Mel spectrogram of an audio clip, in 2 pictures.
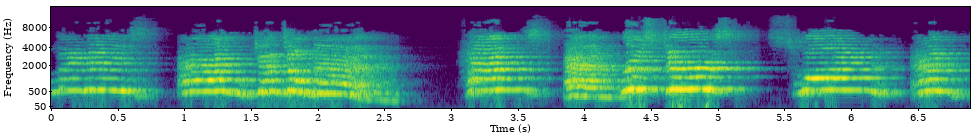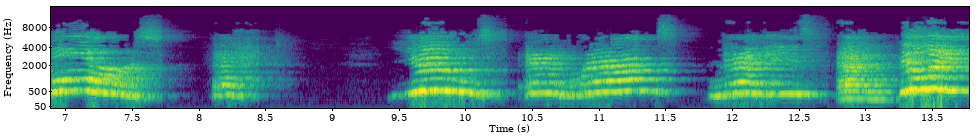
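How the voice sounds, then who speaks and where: Squeaky and extremely high-pitched, a put-on character voice moves at a very slow pace with long, frequent pauses and strong echo. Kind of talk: announcer. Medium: comedy sketch.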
